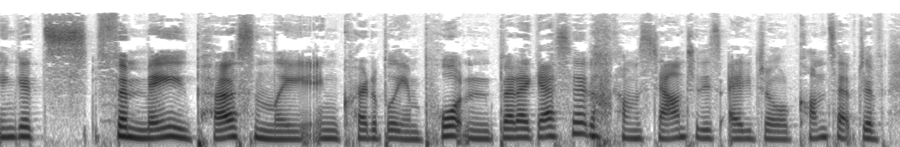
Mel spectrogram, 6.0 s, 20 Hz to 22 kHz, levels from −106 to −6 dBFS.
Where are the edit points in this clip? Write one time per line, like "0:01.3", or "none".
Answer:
0:04.1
